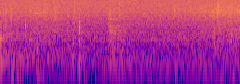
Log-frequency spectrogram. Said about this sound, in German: Eigentlich war diese Uhr schon immer da. Nur seit dem Tag mit den Ärzten hört er sie ticken, immer lauter.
